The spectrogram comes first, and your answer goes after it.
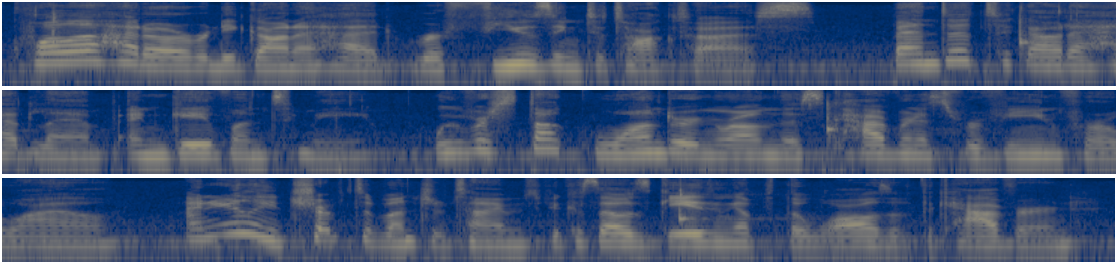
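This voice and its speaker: A woman's voice: mid-range voice, animated, quick pace, few pauses, a little hiss or hum, natural voice. A woman playing a curious, sheepish young adventurer who narrates her own story in an audio drama. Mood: reflective. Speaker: lead character and narrator. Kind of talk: first-person scripted story narration with dialogue.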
